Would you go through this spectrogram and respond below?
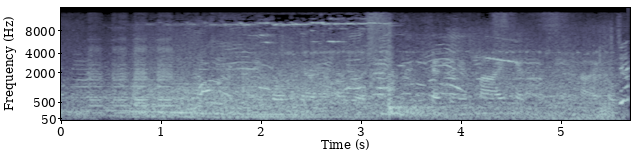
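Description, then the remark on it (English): A heavy fire truck rumbles along past ambulances onto a bridge and brakes with a hiss of air partway through, stopping short of a plane, loud, amid a steady background of crowd chatter and traffic noise. “a fire truck powers towards the scene, passing a fleet of ambulances, and heads onto the bridge, having to stop short of the plane,”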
